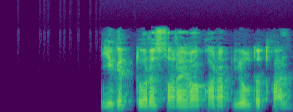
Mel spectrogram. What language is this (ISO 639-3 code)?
tat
